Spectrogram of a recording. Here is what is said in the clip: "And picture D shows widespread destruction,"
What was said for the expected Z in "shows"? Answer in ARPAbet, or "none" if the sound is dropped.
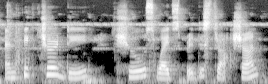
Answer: S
